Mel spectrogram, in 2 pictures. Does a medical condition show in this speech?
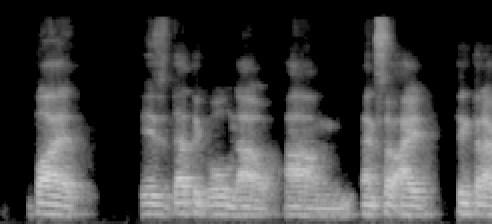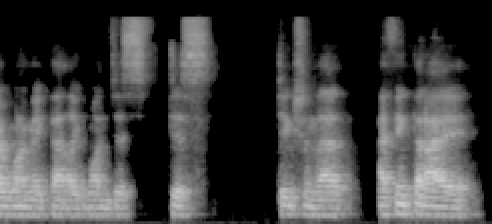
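Yes: stuttering; stuttering since childhood; varies by situation, more fluent when confident, healthy and feeling good; here repeated sounds, blocks.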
